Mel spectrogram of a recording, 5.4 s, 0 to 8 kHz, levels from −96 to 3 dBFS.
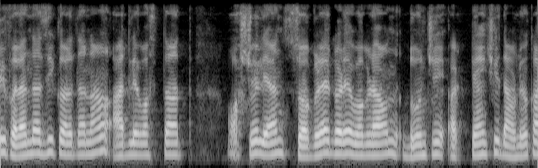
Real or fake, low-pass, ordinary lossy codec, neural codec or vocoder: fake; 7.2 kHz; none; vocoder, 22.05 kHz, 80 mel bands, HiFi-GAN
